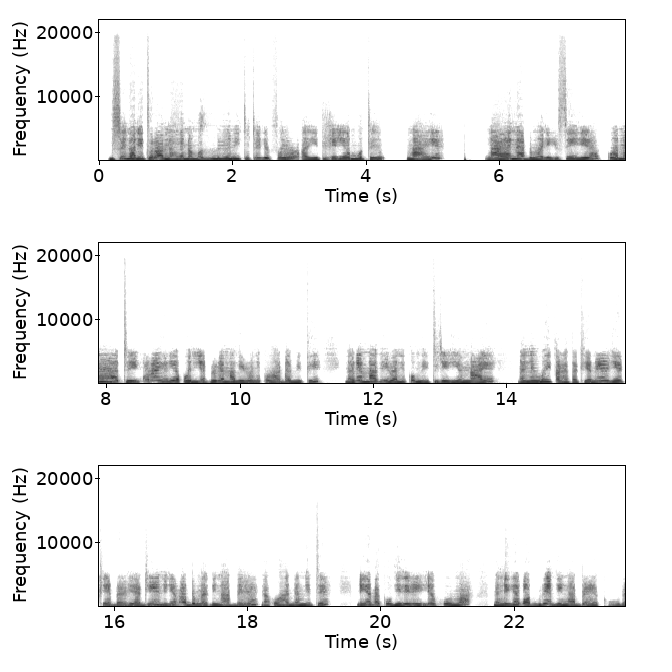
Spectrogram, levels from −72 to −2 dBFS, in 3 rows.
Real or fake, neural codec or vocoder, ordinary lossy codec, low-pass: fake; codec, 44.1 kHz, 0.9 kbps, DAC; none; 19.8 kHz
